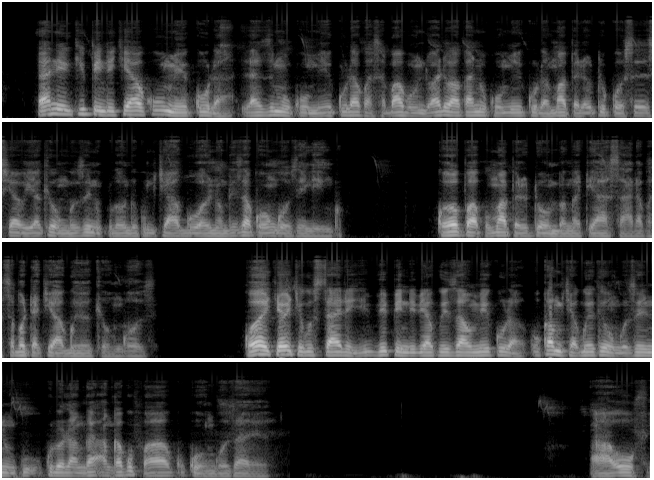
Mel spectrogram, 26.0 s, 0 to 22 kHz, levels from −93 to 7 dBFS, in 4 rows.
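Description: The resampler restarted on every block, throughout. Each 50 ms block was upsampled from 24 kHz to 48 kHz alone. Edges tick at 20 Hz.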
